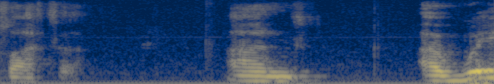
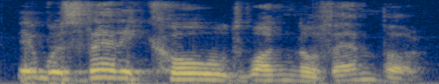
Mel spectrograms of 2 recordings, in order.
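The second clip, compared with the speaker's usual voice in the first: ordinary delivery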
